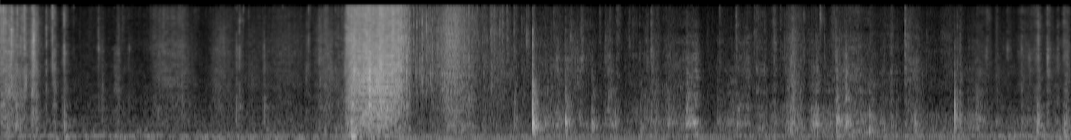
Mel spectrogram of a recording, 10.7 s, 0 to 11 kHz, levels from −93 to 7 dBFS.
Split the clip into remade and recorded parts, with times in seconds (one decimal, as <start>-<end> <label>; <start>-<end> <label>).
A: 0.0-4.0 remade; 4.0-9.7 recorded; 9.7-10.7 remade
